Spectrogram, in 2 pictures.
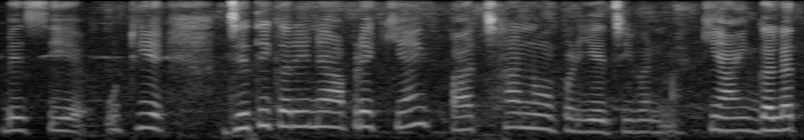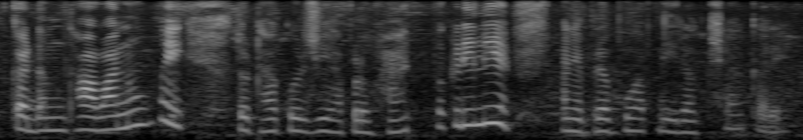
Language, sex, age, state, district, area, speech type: Gujarati, female, 30-45, Gujarat, Junagadh, urban, spontaneous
